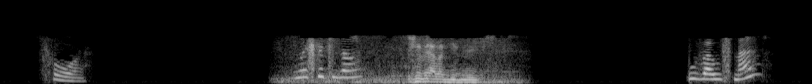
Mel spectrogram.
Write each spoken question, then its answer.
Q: Où va Ousmane?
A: À la bibliothèque. Il va à la bibliothèque.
